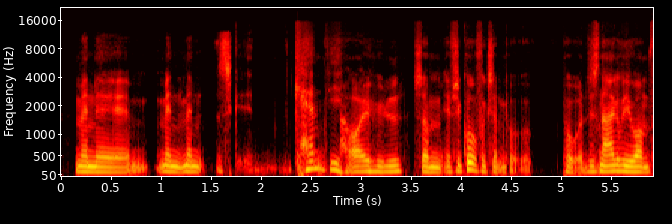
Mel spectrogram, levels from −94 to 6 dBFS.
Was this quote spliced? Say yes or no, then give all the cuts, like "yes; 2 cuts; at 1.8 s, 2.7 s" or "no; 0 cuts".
yes; 4 cuts; at 1.5 s, 2.8 s, 3.5 s, 4.5 s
